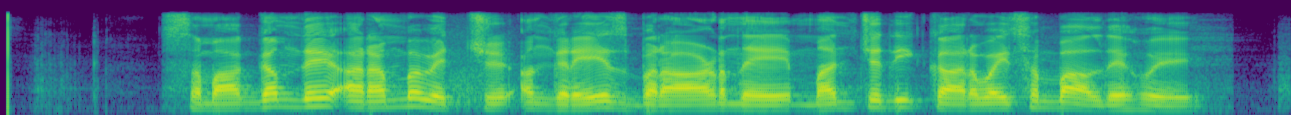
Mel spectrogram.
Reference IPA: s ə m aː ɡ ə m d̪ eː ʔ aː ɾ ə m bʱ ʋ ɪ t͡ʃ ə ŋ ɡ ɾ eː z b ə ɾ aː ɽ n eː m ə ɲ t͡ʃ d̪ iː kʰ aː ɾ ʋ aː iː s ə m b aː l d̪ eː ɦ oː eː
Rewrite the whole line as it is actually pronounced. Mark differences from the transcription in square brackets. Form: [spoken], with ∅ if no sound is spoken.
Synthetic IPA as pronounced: s ə m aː ɡ ə m d̪ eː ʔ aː ɾ ə m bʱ ʋ ɪ t͡ʃ ə ŋ ɡ ɾ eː z b ə ɾ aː ɽ n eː m ə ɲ t͡ʃ d̪ iː [k] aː ɾ ʋ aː iː s ə m b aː l d̪ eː ɦ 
